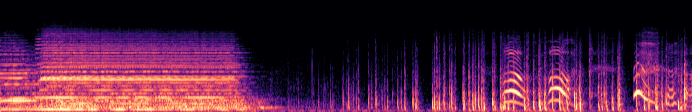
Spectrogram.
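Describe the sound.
Horses gallop in a riding race, a rapid, uneven clatter of hoofbeats that begins after a sustained tonal passage and runs to the end, with voices speaking over the later beats.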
